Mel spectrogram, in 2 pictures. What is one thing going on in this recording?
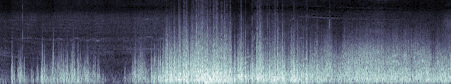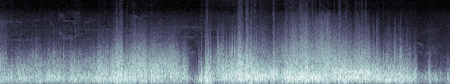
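A small propeller plane drones overhead as it flies past.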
